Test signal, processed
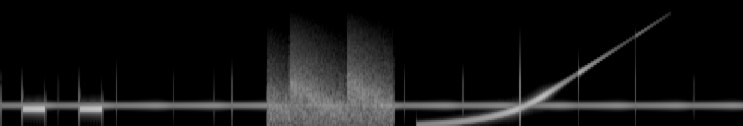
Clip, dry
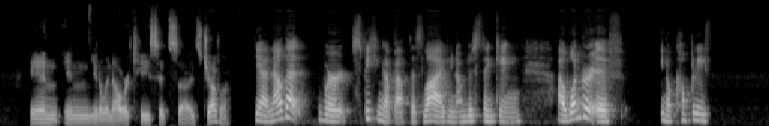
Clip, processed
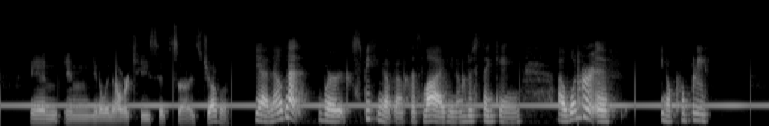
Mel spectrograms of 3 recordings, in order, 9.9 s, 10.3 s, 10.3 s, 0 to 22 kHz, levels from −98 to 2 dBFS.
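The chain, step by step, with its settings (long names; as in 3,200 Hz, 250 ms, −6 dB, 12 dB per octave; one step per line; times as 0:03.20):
RIAA equalisation recording
steady tone 670 Hz −44 dBFS
auto-filter low-pass saw down 1.3 Hz 500–1,500 Hz
level −8 dB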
